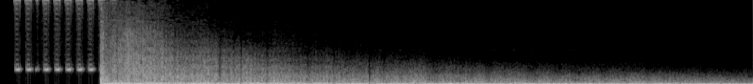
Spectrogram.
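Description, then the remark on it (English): A few quick high beeps lead into a sudden, loud explosion at the end of a country song, which roars across the full range and then rumbles and fades slowly over several seconds, with no voices present. “Always loved that explosion at the end.”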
